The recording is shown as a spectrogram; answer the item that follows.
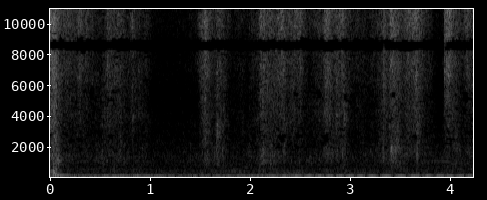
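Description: A steady low hum, with faint rustles and light knocks of handling.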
